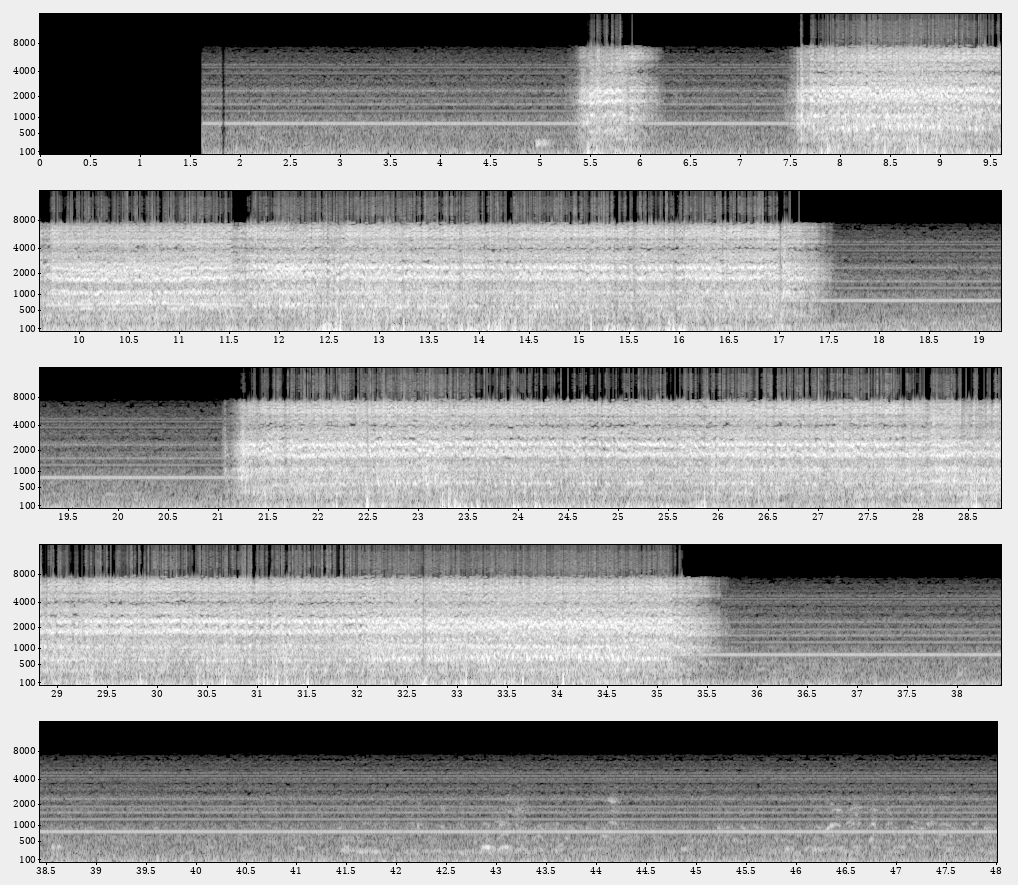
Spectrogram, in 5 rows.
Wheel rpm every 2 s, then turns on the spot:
0, 0, 0, 30, 120, 160, 160, 160, 140, 10, 20, 160, 160, 160, 160, 160, 160, 130, 0, 0, 0, 0, 0, 0.
none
